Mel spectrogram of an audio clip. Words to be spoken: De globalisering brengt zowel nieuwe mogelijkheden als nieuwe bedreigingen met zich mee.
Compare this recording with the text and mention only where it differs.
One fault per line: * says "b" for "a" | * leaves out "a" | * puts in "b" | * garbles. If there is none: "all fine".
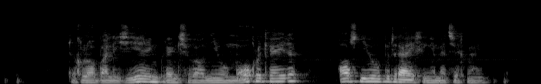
all fine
